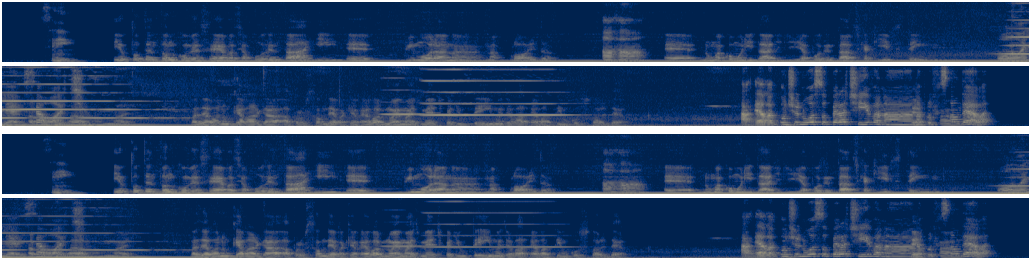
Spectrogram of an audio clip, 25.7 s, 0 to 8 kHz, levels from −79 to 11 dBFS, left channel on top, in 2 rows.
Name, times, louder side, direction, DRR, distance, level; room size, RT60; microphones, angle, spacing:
voice 1, 0.6-1.0 7.5-8.1 12.4-14.1 22.1-25.1, left 3 dB, 40° left, 0.9 m, -32 dB
voice 2, 1.4-4.6 4.9-6.9 8.3-11.7 13.2-13.3 13.5-14.5 15.2-20.6 22.1-22.2 24.2-24.8, right 2 dB, 85° right, 1.3 m, -36 dB
sound 1, 1.6-16.2, right 5 dB, 25° right, 0.8 m, -32 dB
sound 2, 10.6-22.8, left 10 dB, 60° left, 0.4 m, -34 dB
3.5 x 2.1 x 3.4 m
head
